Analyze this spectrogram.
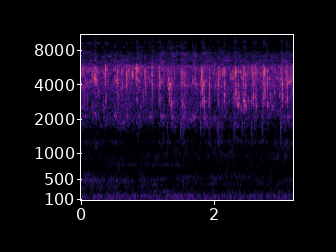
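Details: Hundreds of swiftlets entering their nests at dusk: a dense, unbroken wash of high, rapid twittering and clicking chatter with fluttering pulses of loudness throughout.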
